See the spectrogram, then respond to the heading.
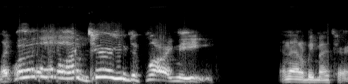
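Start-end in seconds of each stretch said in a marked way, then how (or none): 0.1-2.2 very high, very slow, drawn-out yell. Yelling a challenge at an enemy in character: yelling in character. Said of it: "I'm gonna yell at him".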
